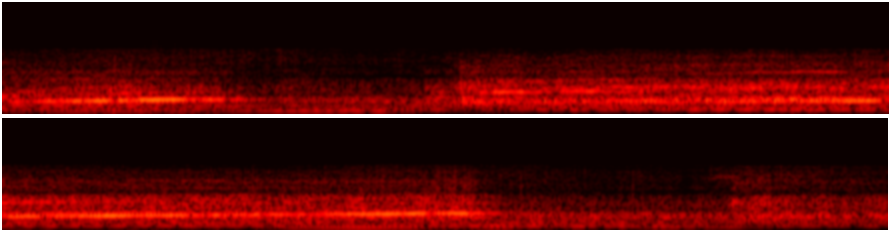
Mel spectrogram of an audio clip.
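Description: A car driving away fast at night as a radio drama sound effect, with a steady engine roar whose pitch climbs as it accelerates, then settles into a continuous drone.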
